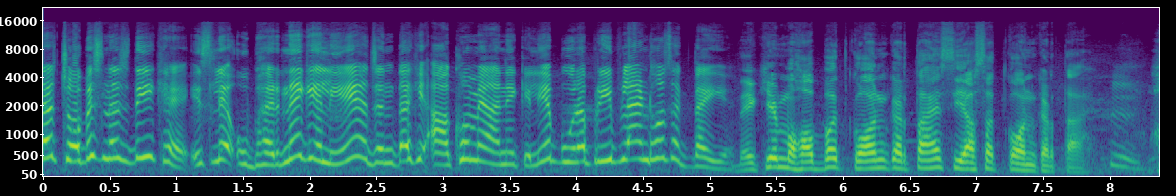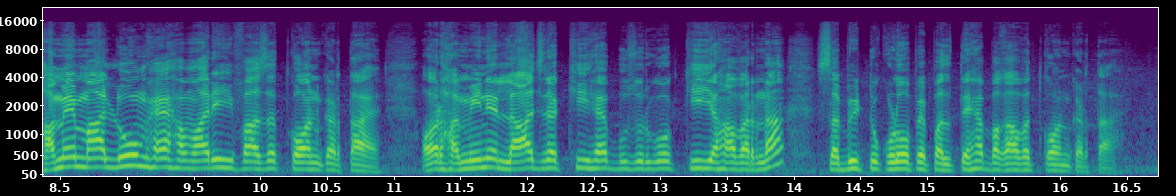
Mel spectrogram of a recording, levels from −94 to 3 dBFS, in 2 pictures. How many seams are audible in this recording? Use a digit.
0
